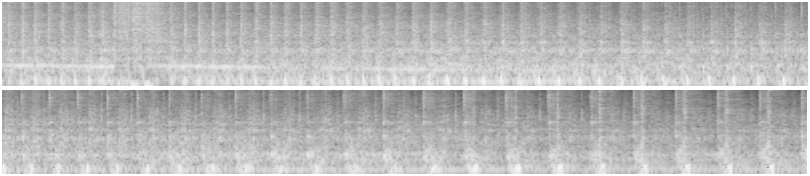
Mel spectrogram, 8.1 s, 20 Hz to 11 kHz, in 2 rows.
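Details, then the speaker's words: GA70 single-cylinder diesel on a stand, water had got into the sump, oil changed: catches easily and settles into a firm regular thump slowing to about 2.5 per second, runs evenly; normal running. "ดีรอดตัวไปติดง่ายน้ำมันเครื่องขึ้นแล้ว"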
